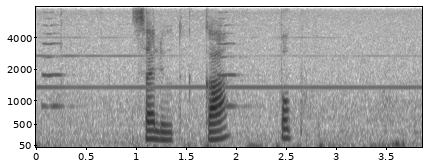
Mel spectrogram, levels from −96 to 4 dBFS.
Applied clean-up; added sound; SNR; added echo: none; Wind instrument, woodwind instrument + Brass instrument; 14 dB; none.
